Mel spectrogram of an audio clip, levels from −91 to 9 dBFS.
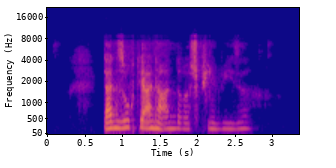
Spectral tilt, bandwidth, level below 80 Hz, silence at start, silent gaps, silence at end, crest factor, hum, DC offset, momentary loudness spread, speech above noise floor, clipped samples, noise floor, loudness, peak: -4 dB/octave; 9.4 kHz; -70 dBFS; 0.75 s; none; 0.7 s; 24 dB; none; under 0.1%; 19 LU; 43 dB; under 0.1%; -74 dBFS; -30 LUFS; -10 dBFS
